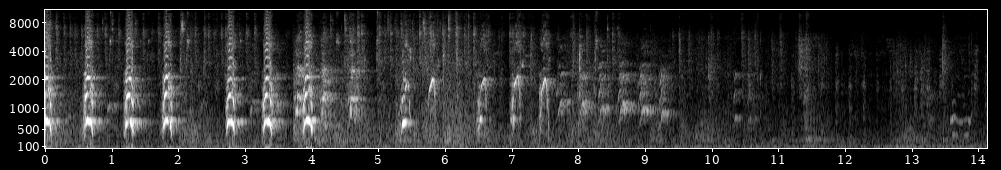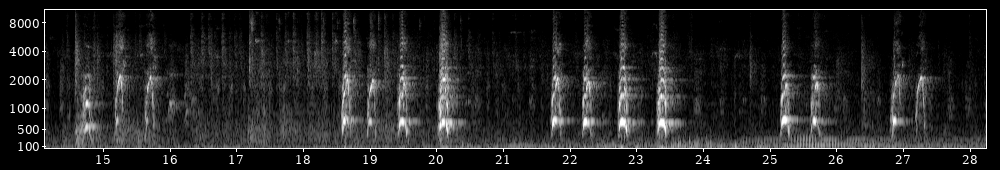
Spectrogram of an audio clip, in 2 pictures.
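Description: White German Shepherd puppy barking in quick runs of short, sharp barks, with a lull of a few seconds near the middle.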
